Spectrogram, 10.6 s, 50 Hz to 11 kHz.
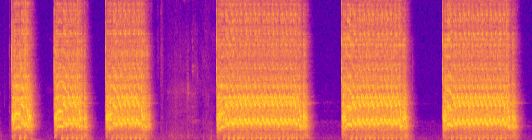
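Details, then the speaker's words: Yamaha FZ6 motorcycle after rebuild, fuel tank off, in neutral: six short bursts of quick even cranking that never catch; starter turning the engine over without fuel to build oil pressure. "it's obviously flashing for no fuel cuz we haven't got the fuel tank on so let's try and see if it will turn over"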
